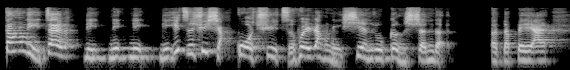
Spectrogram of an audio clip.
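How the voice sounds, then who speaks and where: A woman's voice: on the high side, expressive, normal speed, a little mellow. A woman preaching a sermon who often puts questions to her listeners.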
